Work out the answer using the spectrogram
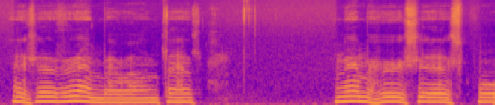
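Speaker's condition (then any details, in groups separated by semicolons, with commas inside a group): ALS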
